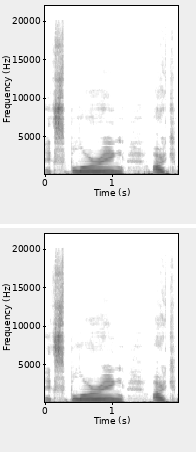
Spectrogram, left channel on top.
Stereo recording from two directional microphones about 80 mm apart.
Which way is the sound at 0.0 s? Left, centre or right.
Right.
